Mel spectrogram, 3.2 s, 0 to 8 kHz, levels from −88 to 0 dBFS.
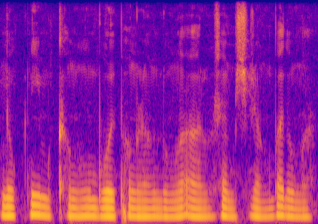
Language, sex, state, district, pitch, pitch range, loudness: Garo, male, Meghalaya, South Garo Hills, 110 Hz, 105-115 Hz, -17 LUFS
